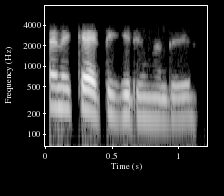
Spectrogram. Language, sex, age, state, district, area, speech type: Marathi, female, 18-30, Maharashtra, Gondia, rural, conversation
